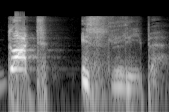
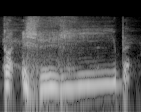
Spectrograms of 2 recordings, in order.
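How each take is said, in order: First: The stress is on the word Gott. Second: The stress is on the word Liebe.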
